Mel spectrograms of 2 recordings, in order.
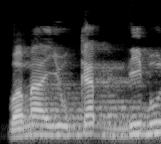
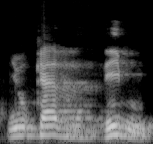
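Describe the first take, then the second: First: The middle consonant is a stopped d sound. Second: The middle consonant is a flowing dh sound. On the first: The speaker calls it wrong. "ini salah" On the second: The speaker calls it right. "Yukadzibu harus keluar"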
